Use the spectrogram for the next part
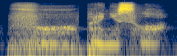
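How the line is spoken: Whisper. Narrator (Russian): прошептала она

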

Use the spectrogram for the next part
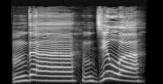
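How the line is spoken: Drawled. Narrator (Russian): протянула Крис

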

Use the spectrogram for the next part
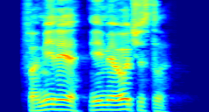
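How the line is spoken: Stern question. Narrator (Russian): строго спросил парень

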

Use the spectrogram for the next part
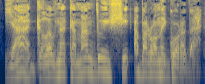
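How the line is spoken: Through gritted teeth. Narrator (Russian): процедил Геллинхорт

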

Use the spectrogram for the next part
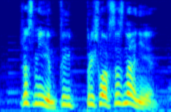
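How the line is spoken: Surprised, joyful cry. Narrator (Russian): Юнчэ сразу вскрикнул от удивления и радости

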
